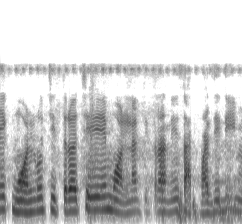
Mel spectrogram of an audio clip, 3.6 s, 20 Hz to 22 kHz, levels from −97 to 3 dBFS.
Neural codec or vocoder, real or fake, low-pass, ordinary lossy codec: none; real; none; none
